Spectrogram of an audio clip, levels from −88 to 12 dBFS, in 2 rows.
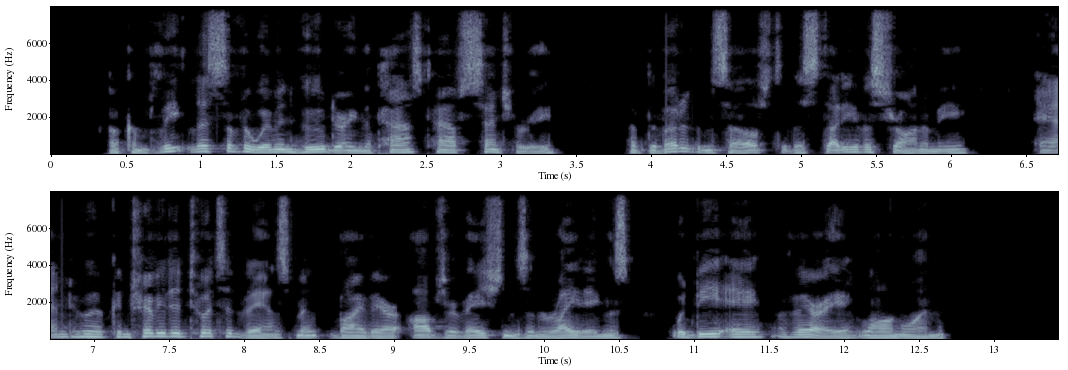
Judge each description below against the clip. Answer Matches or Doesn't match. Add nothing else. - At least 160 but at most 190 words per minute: Matches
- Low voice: Matches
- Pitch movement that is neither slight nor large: Doesn't match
